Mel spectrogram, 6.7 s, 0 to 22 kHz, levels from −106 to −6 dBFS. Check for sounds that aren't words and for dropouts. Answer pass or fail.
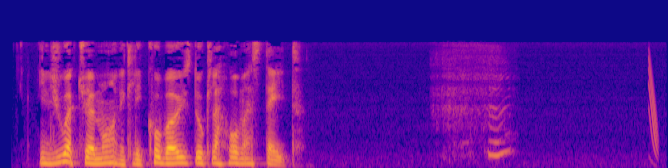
fail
